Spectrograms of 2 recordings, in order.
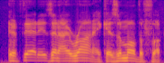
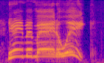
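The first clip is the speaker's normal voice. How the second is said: much higher, shrieking mock disbelief; mocking squeal. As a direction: squeal the taunt way up high. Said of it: "people started asking me".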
